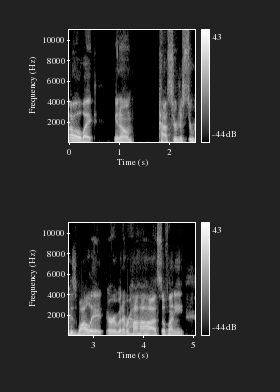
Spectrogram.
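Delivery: ordinary delivery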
